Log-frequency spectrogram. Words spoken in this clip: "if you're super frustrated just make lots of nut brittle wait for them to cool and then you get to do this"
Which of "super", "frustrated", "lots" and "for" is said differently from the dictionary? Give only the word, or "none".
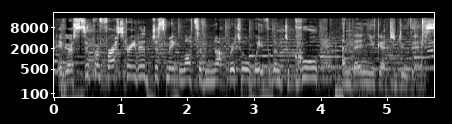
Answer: none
